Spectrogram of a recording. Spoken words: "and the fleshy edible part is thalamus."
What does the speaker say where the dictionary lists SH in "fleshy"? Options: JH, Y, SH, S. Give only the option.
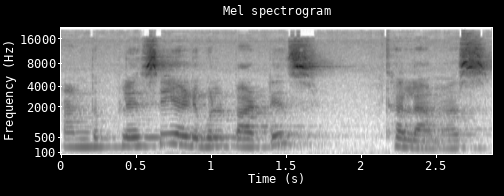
S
